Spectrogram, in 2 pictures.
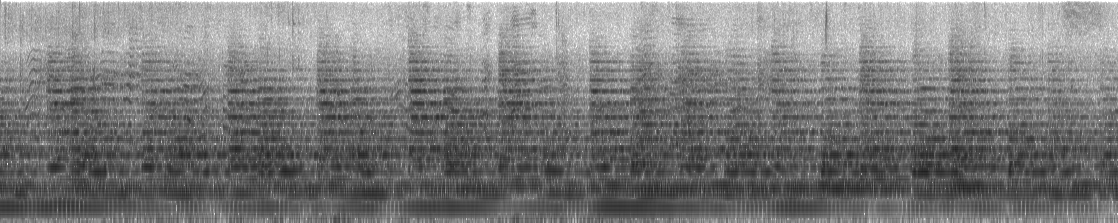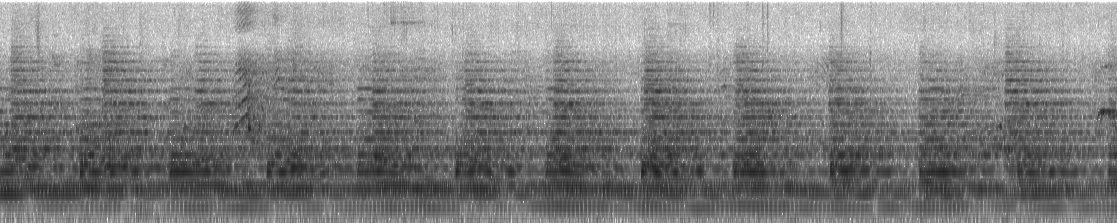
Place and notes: dortmund, schwarze brüder street, church bells
church bells of the probstei church in the evening followed by sounds of children playing on the nearby city playground
soundmap nrw - social ambiences and topographic field recordings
